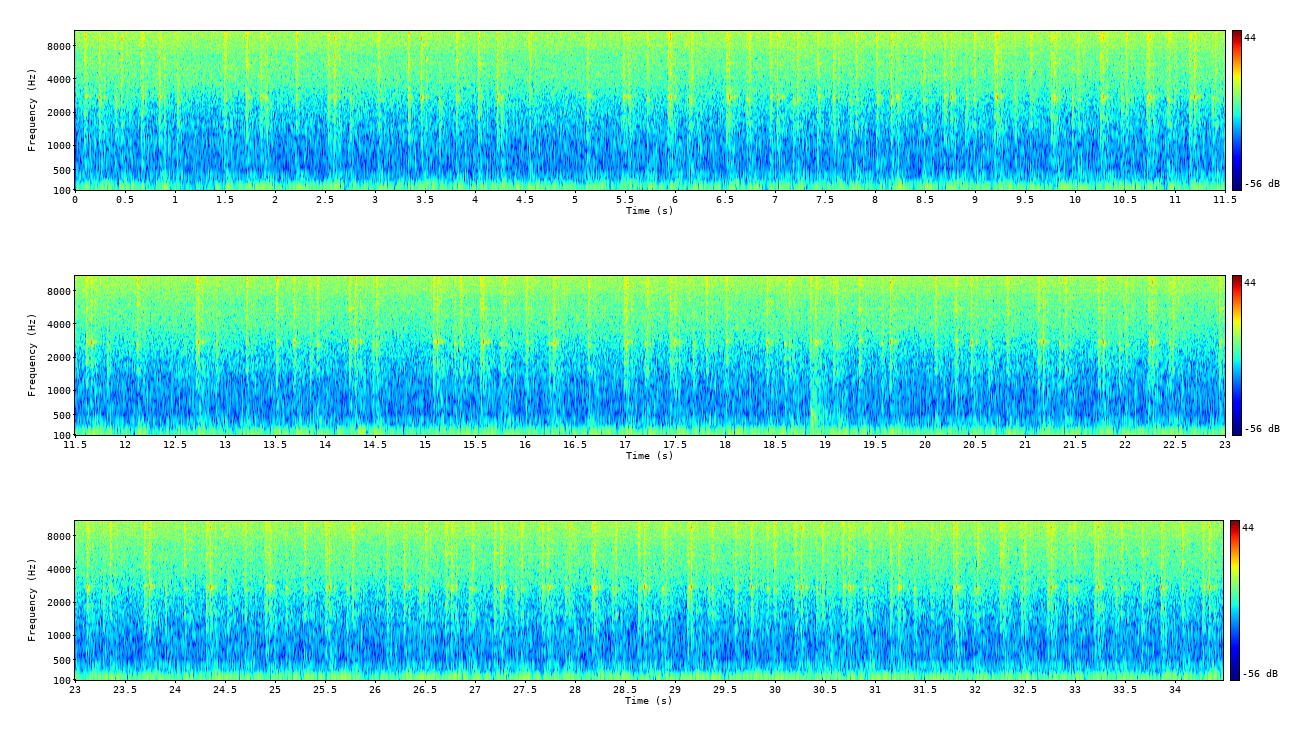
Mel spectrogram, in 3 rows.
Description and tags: Recorded with Zoom N2 in a Post Service sorting facility. Letter sorting machine.
Machine, Industrial, Ambience, Room, Indoors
